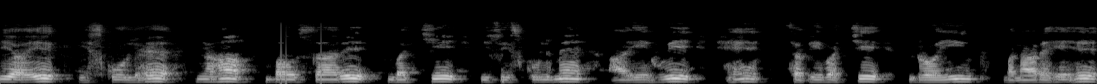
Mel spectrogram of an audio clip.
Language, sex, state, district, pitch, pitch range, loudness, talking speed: Hindi, male, Bihar, Saran, 115 Hz, 110-130 Hz, -23 LUFS, 115 wpm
